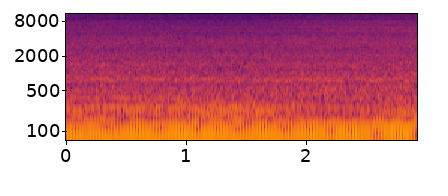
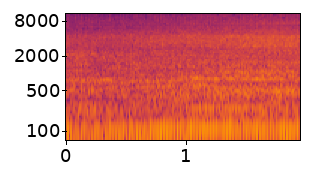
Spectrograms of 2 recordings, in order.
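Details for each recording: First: 2010 Mercury Mariner/Ford Escape, after recharging the completely empty A/C system with dye-laced oil: steady idle with a low hum that firms up as the compressor kicks in. It blows cold; the leak source is still unknown. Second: 2010 Mercury Mariner/Ford Escape at idle, A/C compressor switched on by cycling it with a scanner; steady idle with an even whirring hum from the compressor, yet the A/C still isn't cold. Cause unknown; a low charge is suspected.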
